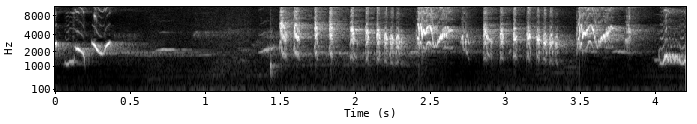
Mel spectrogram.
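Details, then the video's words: White-rumped shama giving its fighting song, used to stir a bird into singing hard: a sharp rising whistle, then a dense burst of rapid buzzy, chattering notes with a brief pause before a final slurred phrase. "Luyện giọng chòe Lửa hót đấu"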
